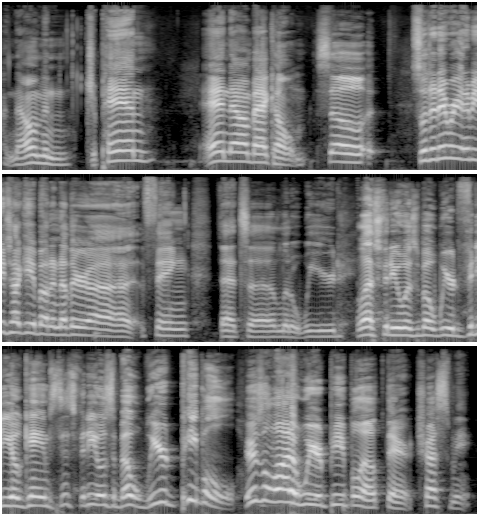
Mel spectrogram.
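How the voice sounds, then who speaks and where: A man's voice: high-pitched, animated, moderate pace, fairly bright tone, clean tone, no echo, studio quality. A young man hosting a casual commentary video, ranting sarcastically and with plenty of swearing. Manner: profane, sarcastic, rambling. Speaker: YouTube commentary host.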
